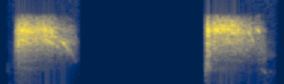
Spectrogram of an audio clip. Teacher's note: the back of the tongue blocks the air, and then for the S, the tongue tip moves forward for narrow channel. So two quick movements um is what you will be doing here just to create two fast puffs of air.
